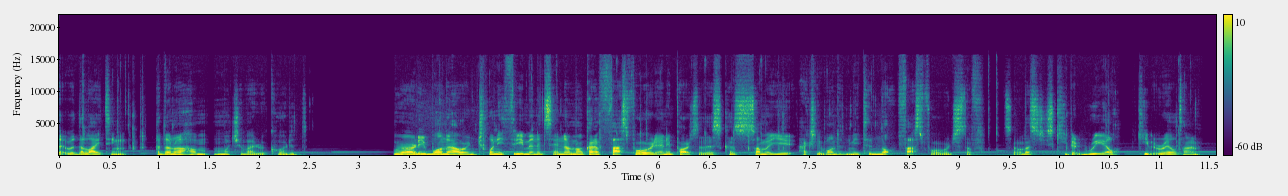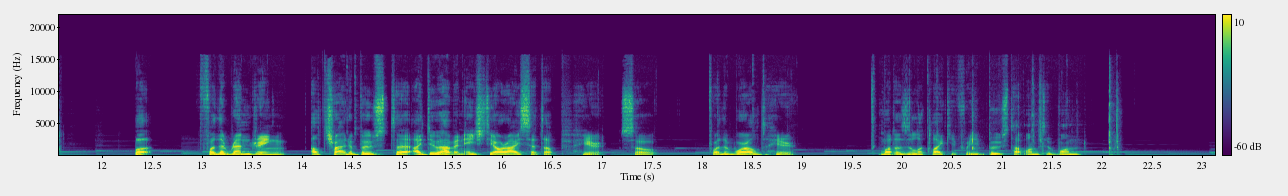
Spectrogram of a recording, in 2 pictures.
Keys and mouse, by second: 0.6 ctrl+s, 5.3 shift+middle drag, 6.2 middle click, 6.8 shift+middle drag, 11.0 middle click, 11.7 middle drag, 18.3 click, 20.1-21.4 drag.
